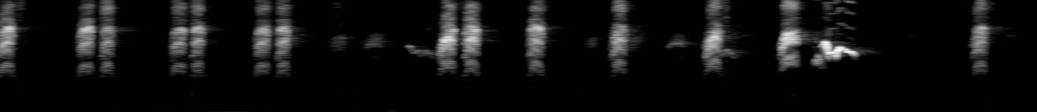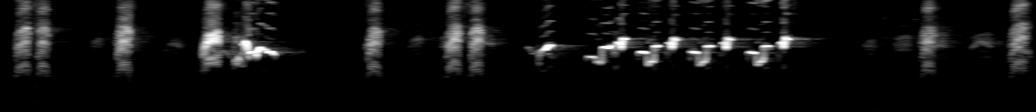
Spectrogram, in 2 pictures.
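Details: Sooty-headed bulbul, called very vocal and used as a lure for wild birds, giving harsh, buzzy chirps in quick pairs and triplets, broken by short warbled runs near four and eight seconds; a faint low hum below.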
